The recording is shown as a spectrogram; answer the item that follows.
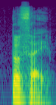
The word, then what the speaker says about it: buffet: 뷔페 영어식으로 하면은 Buffet. buffet. 네, 이렇게 발음을 합니다.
